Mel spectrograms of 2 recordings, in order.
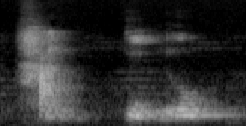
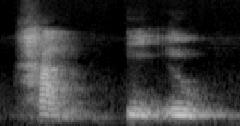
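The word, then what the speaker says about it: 汉语: হানিউ মানে কি, হান ইউ, হান ইউ, হান ইউ মানে হচ্ছে চাইনিজ ভাষা। এভাবে উচ্চারণ করতে হবে।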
